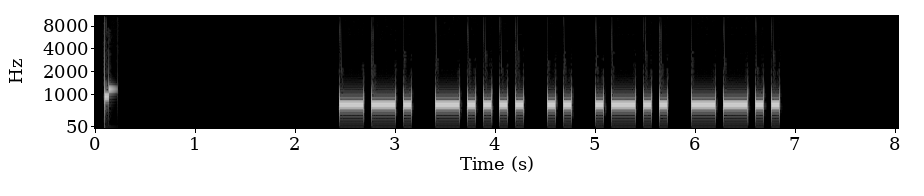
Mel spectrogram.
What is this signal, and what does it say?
Morse code, heard as a keyed tone, about 15 wpm, 700 Hz. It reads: G6ILZ
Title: DXCC-100 Call Signs - 5 Characters - 15wpm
